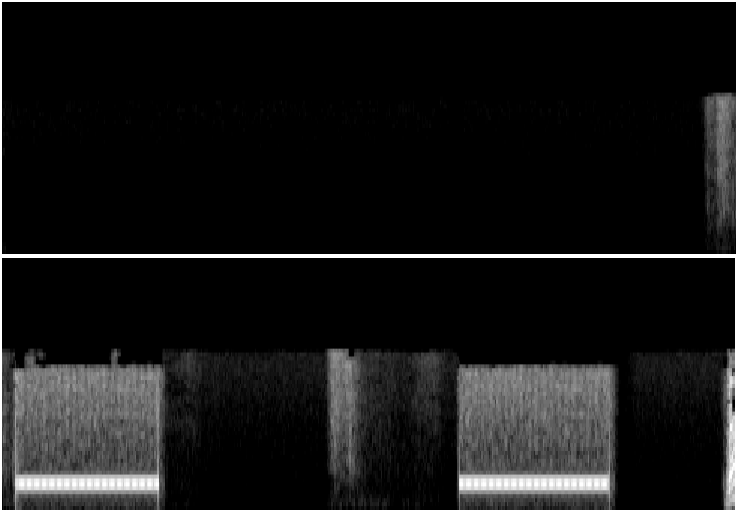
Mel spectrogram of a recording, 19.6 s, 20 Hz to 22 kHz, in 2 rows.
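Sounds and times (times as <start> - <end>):
telephone dial tone while dialing back into a conference call: 10.0 - 12.0, 15.9 - 18.0.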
